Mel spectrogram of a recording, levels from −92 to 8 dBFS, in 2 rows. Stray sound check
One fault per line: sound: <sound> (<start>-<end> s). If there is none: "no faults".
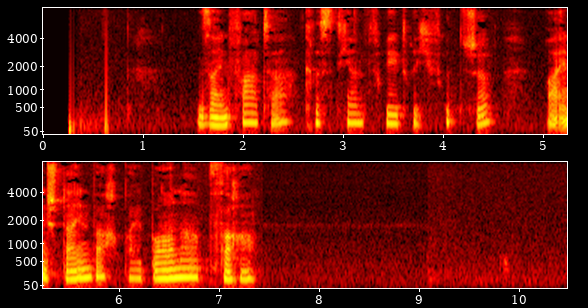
no faults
